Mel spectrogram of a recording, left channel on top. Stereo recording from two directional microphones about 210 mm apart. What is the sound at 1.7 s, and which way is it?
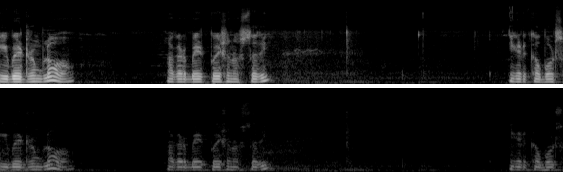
Speech, 45° left (ahead or behind).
